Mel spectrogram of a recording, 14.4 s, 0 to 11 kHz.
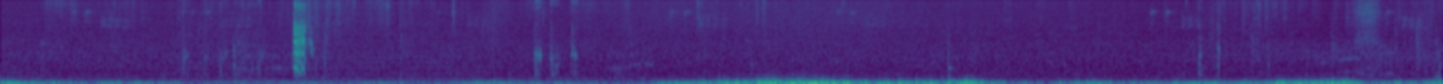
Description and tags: Chicken sounds 1
birds, Chicken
